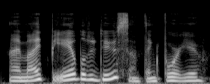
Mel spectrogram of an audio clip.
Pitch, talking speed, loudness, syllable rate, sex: 190 Hz, 255 wpm, -16 LUFS, 6.3 syllables/s, female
